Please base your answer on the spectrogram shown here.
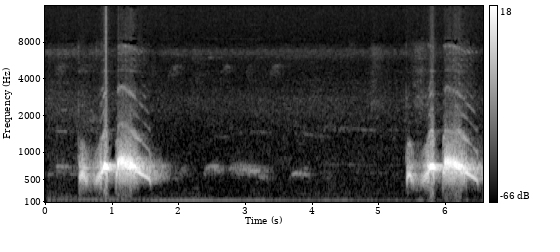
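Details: Frequently singing spotted dove (tekukur), used as a lure to set silent birds singing, repeats its low cooing phrase twice about five seconds apart; each phrase is a short coo followed by a longer rolling, falling note.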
